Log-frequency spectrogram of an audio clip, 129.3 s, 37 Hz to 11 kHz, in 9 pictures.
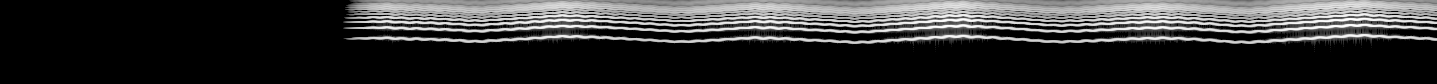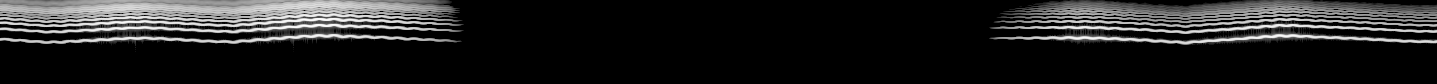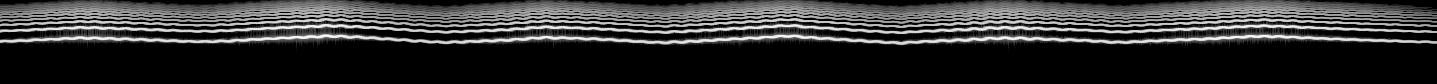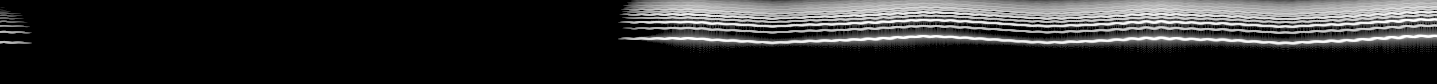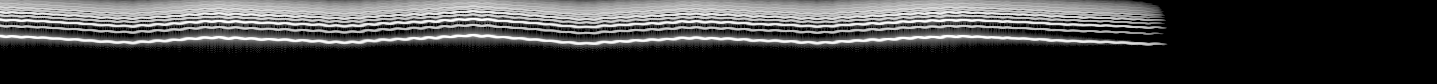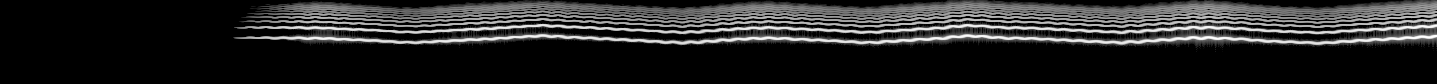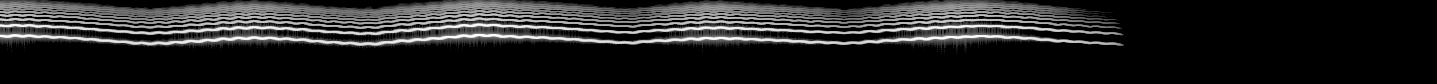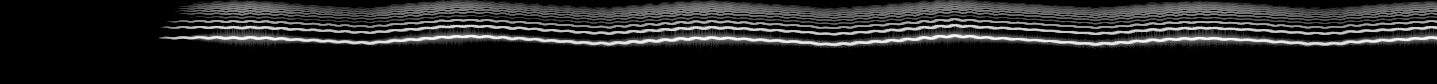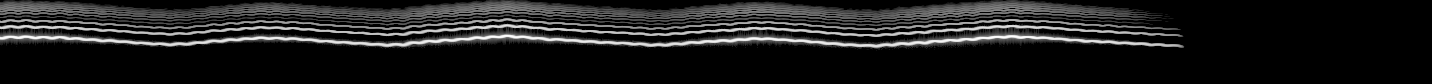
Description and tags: HypnoTones Hi A
File contains a collection of 4 or 5 creepy, clichéd "hypno-tones" in the theremin's highest ranges, each separated with 5 seconds of silence. Each hypnotone in the file uses a different waveform/tonal setting to give you various textural choices.
As always, these sounds are recorded "dry" so that you can tweak and tweeze, add effects, overdub and mangle them any way you like.
monster-alien, hypnotic, theremin-effects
